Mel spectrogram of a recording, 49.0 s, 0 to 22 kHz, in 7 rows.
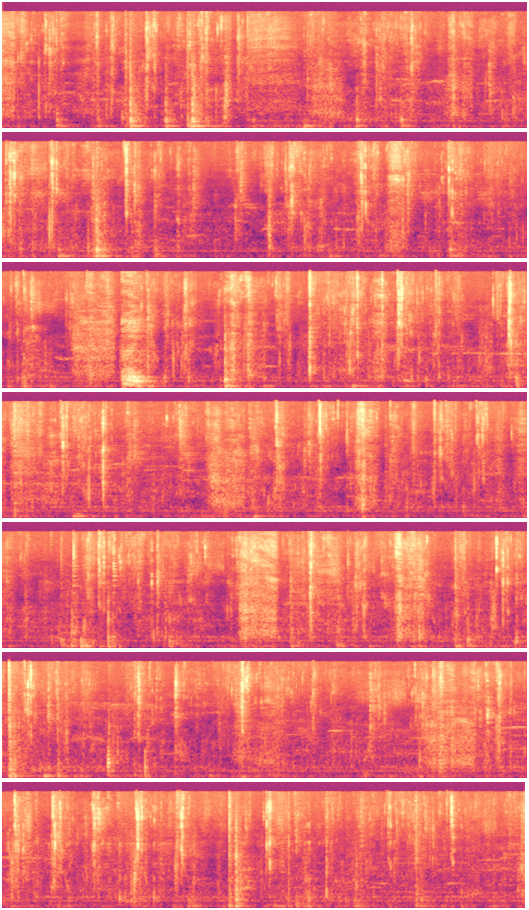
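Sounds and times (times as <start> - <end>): chewing and mouth smacking: 0.0 - 15.2, 15.9 - 48.9.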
